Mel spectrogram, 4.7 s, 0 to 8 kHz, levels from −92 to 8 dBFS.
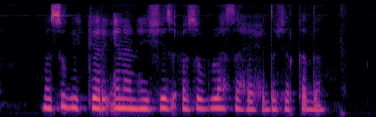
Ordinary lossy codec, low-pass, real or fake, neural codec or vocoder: AAC, 32 kbps; 7.2 kHz; real; none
